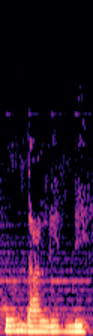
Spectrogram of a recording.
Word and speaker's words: kundalini: Então, no mulachakra, que é esse que está entre as genitais, é onde mora a kundalini, essa pronúncia correta, kundalini.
